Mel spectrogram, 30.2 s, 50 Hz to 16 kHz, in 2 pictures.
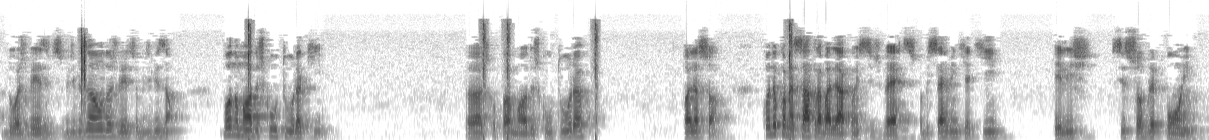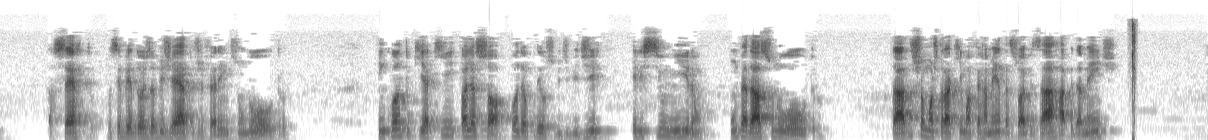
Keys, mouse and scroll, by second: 1.1-2.8 middle drag, 1.1-2.8 right drag, 3.1-4.9 drag, 6.4-8.2 drag, 8.2 middle click, 9.9-11.9 drag, 12.5 middle click, 18.9 ctrl+z, 29.3-30.2 drag.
